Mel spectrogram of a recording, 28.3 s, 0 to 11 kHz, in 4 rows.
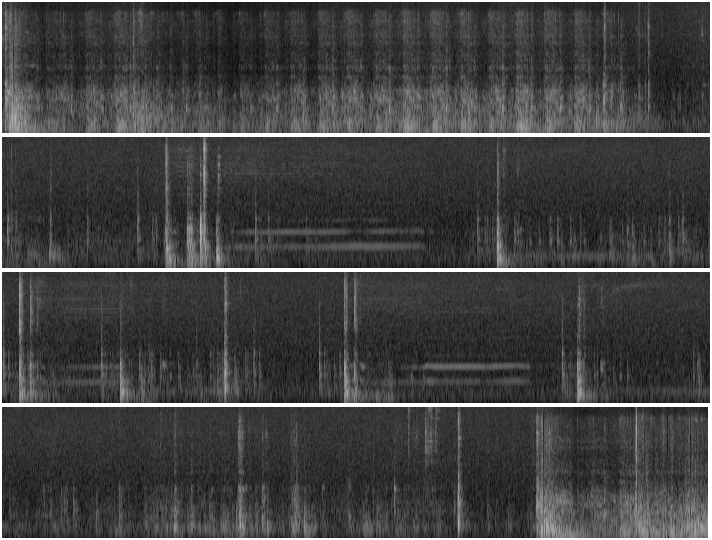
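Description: Cessna 172's four-cylinder Lycoming engine, cold-soaked at -20 C, turned over by the starter for about six seconds without catching. Then a quieter stretch of switch clicks and a few short beeps. About a second and a half before the end the starter cranks again and the engine catches and runs.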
